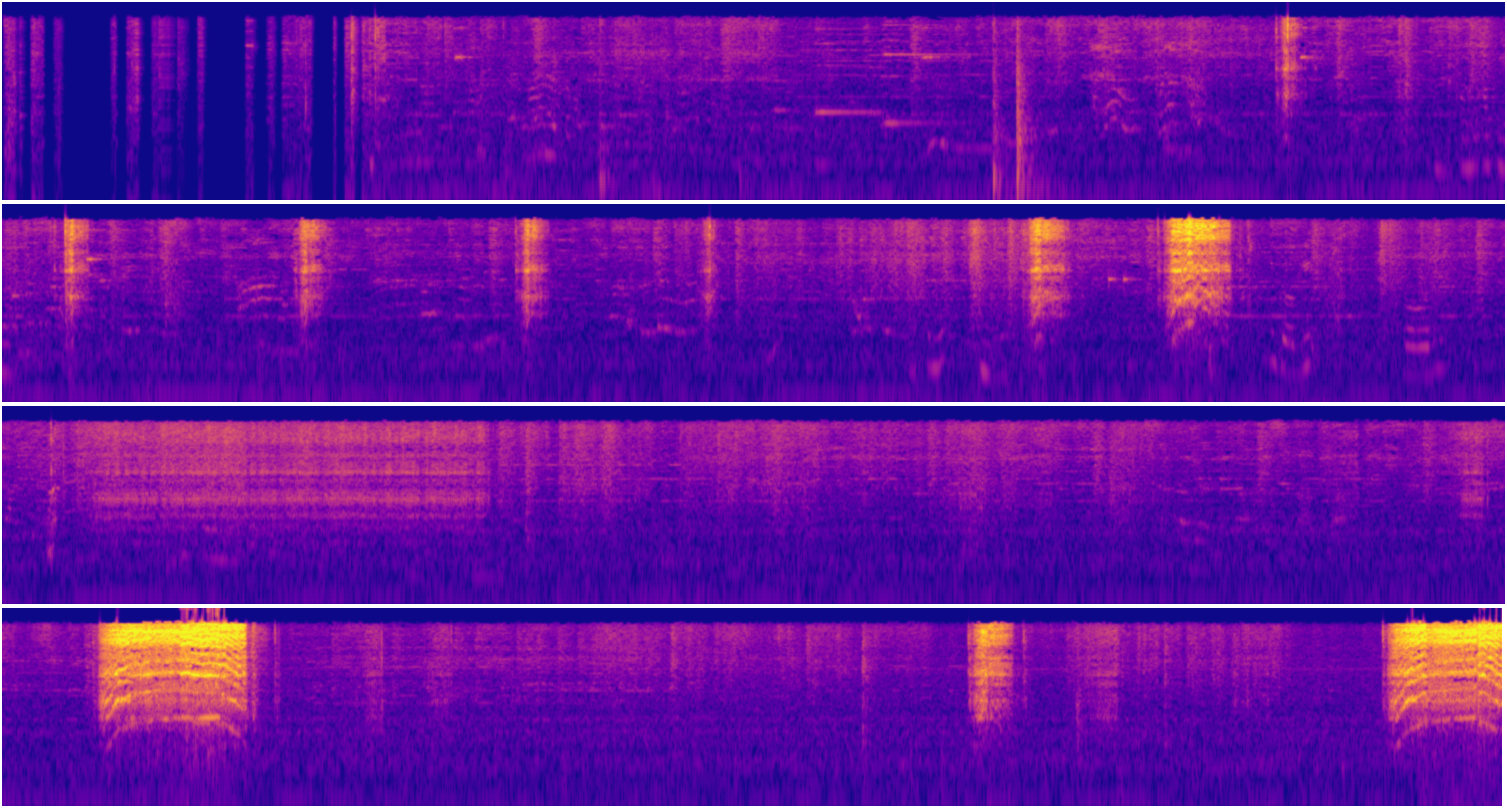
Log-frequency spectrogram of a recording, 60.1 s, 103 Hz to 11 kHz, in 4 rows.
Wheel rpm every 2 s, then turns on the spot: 0, 0, 0, 0, 0, 0, 0, 10, 0, 0, 0, 0, 20, 0, 0, 20, 20, 0, 0, 0, 0, 0, 80, 40, 0, 0, 0, 10, 0, 110.
30-34 46-48 54-56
